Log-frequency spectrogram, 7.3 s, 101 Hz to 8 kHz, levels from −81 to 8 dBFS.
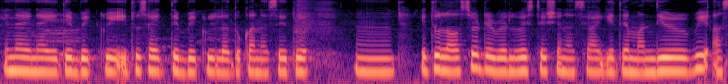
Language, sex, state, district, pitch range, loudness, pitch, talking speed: Nagamese, female, Nagaland, Dimapur, 195-205 Hz, -15 LUFS, 195 Hz, 205 wpm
